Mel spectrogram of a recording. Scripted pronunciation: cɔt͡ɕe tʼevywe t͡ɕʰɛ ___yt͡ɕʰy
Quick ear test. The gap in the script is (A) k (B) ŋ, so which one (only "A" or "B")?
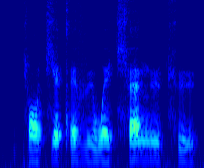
B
